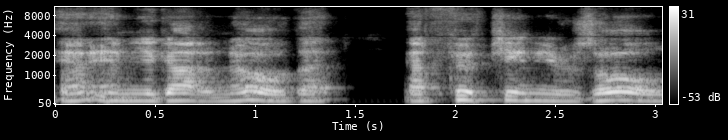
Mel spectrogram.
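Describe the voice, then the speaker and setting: A man with an American accent and a plain, everyday voice speaks at a medium pitch and a fairly slow pace. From Southern California. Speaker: singer. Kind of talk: interview answer.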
